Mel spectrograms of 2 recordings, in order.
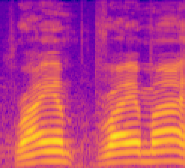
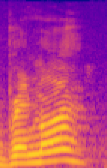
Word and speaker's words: Bryn Mawr: Brian Ma had the first girls hockey team in Baltimore. Oh, Bryn Mawr?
